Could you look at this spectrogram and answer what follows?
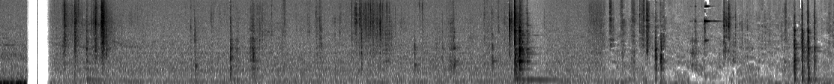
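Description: Scattered light metallic clicks and scrapes of needle-nose pliers and a screwdriver working a cotter pin out of a rusted castle nut on a car's outer tie rod end. The sharpest click comes about seven seconds in.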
